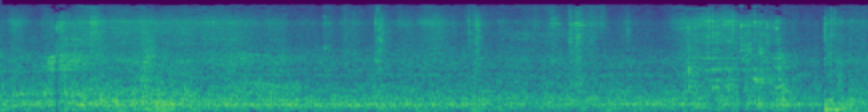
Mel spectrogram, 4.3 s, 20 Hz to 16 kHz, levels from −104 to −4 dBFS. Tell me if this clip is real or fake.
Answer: real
